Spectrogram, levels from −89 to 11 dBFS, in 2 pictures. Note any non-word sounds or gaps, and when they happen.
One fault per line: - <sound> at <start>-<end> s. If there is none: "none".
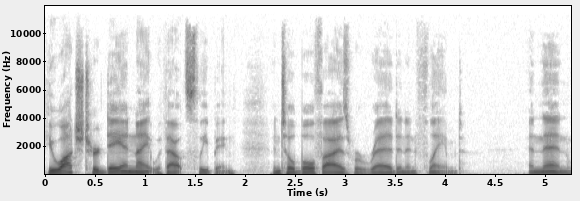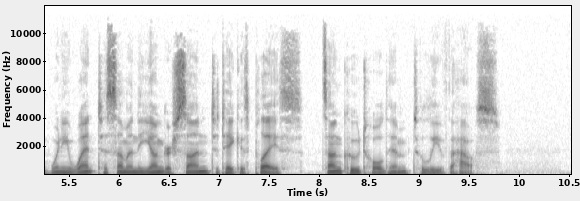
none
